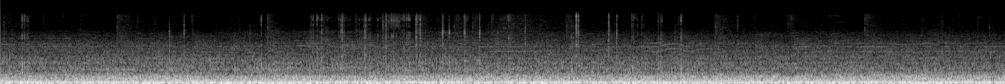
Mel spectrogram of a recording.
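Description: Steady low rumble of road and wind noise inside a car's cabin while driving at highway speed, with faint scattered high clicks.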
